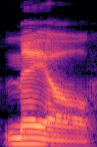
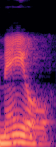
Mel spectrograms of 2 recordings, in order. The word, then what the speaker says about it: Mayall: guy's name wrong John Mayall may all I keep saying mail well like the mailman Bluesbreakers John Mayall with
